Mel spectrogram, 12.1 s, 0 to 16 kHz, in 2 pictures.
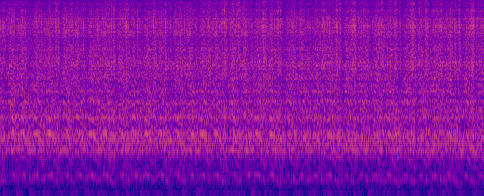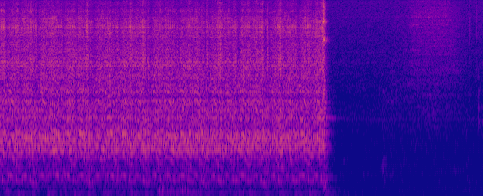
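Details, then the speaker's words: VW Golf Mk1 GLi Karmann cabriolet parked 31 years, first start attempt: starter churns steadily for about ten seconds with the odd weak catch (briefly fired on one) but won't start. No fuel is coming from the injection lines, cause unknown. "nothing coming out of any of those injection lines so why is that I wonder"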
